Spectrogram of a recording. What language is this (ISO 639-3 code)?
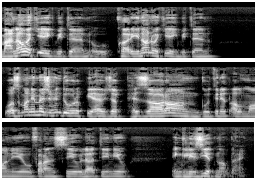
ara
